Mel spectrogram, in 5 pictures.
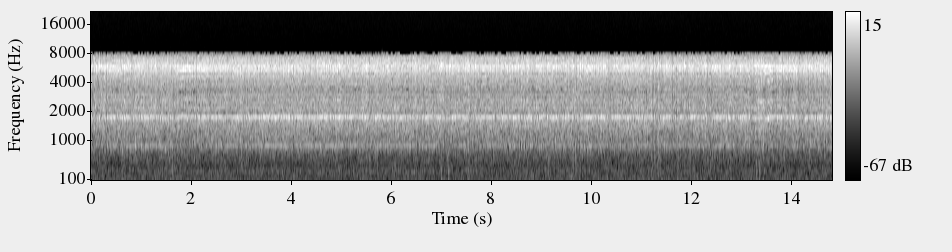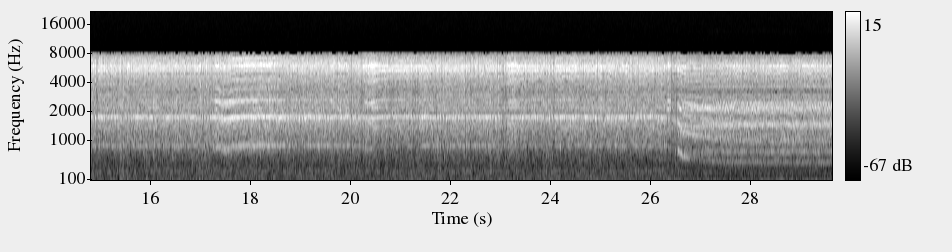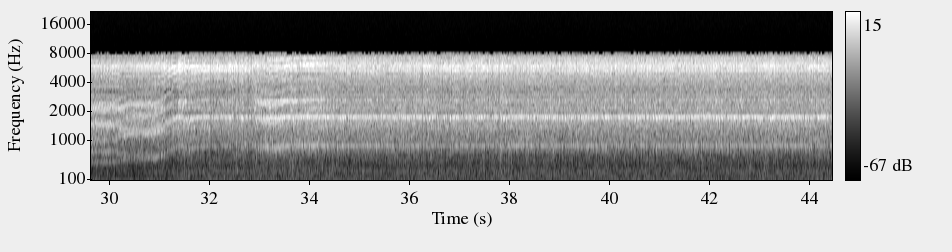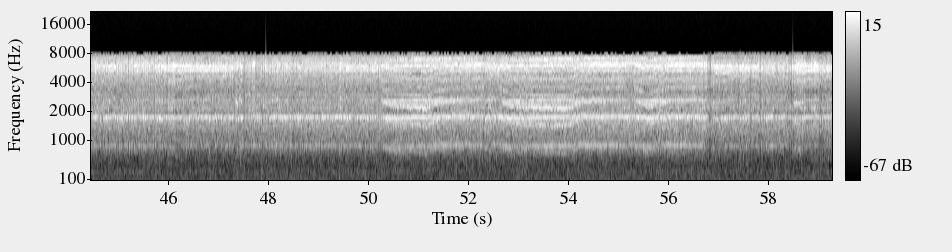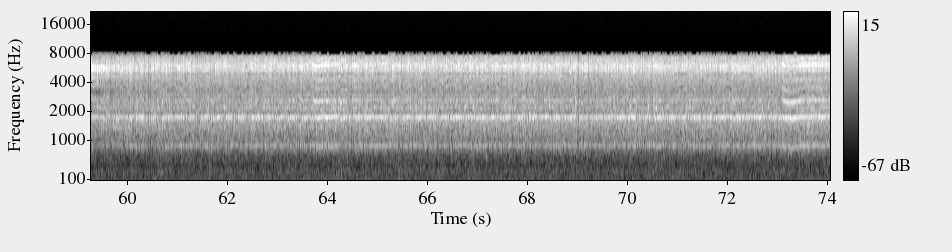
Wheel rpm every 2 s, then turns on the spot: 230, 230, 230, 230, 230, 230, 230, 230, 230, 230, 230, 230, 230, 180, 160, 200, 230, 230, 230, 230, 230, 230, 230, 230, 230, 220, 220, 230, 230, 230, 230, 230, 230, 230, 230, 230, 230.
none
